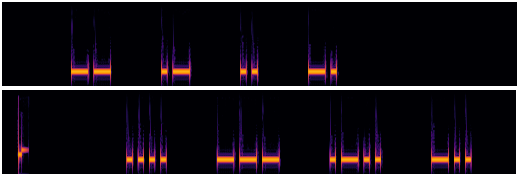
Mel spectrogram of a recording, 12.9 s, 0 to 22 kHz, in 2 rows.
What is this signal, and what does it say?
Morse code, heard as a keyed tone, about 17 wpm, spaced as for 10 wpm, 700 Hz. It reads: MAIN HOLD
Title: 3x Character Spacing - Top 500 Words - 17wpm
